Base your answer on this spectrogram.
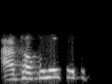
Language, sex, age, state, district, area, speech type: Odia, female, 60+, Odisha, Angul, rural, conversation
